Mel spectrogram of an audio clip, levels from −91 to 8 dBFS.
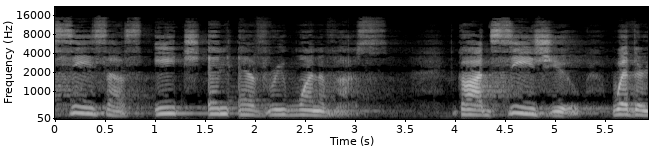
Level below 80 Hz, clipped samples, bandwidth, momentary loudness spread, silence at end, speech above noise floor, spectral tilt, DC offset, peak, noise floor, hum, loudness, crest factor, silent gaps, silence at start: -80 dBFS; under 0.1%; 15.5 kHz; 14 LU; 0 s; 30 dB; -2.5 dB/octave; under 0.1%; -6 dBFS; -57 dBFS; none; -26 LUFS; 20 dB; none; 0 s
